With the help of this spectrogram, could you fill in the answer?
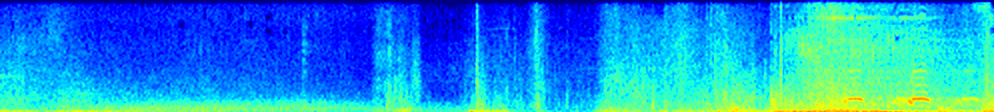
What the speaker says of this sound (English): Love the goose.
